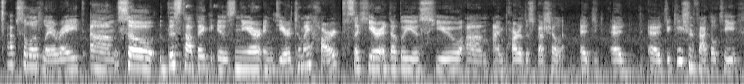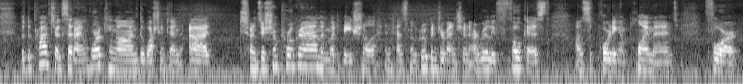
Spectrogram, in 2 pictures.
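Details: Adult woman who self-reports stuttering as her disability; speech in this clip has repeated words; stuttering.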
